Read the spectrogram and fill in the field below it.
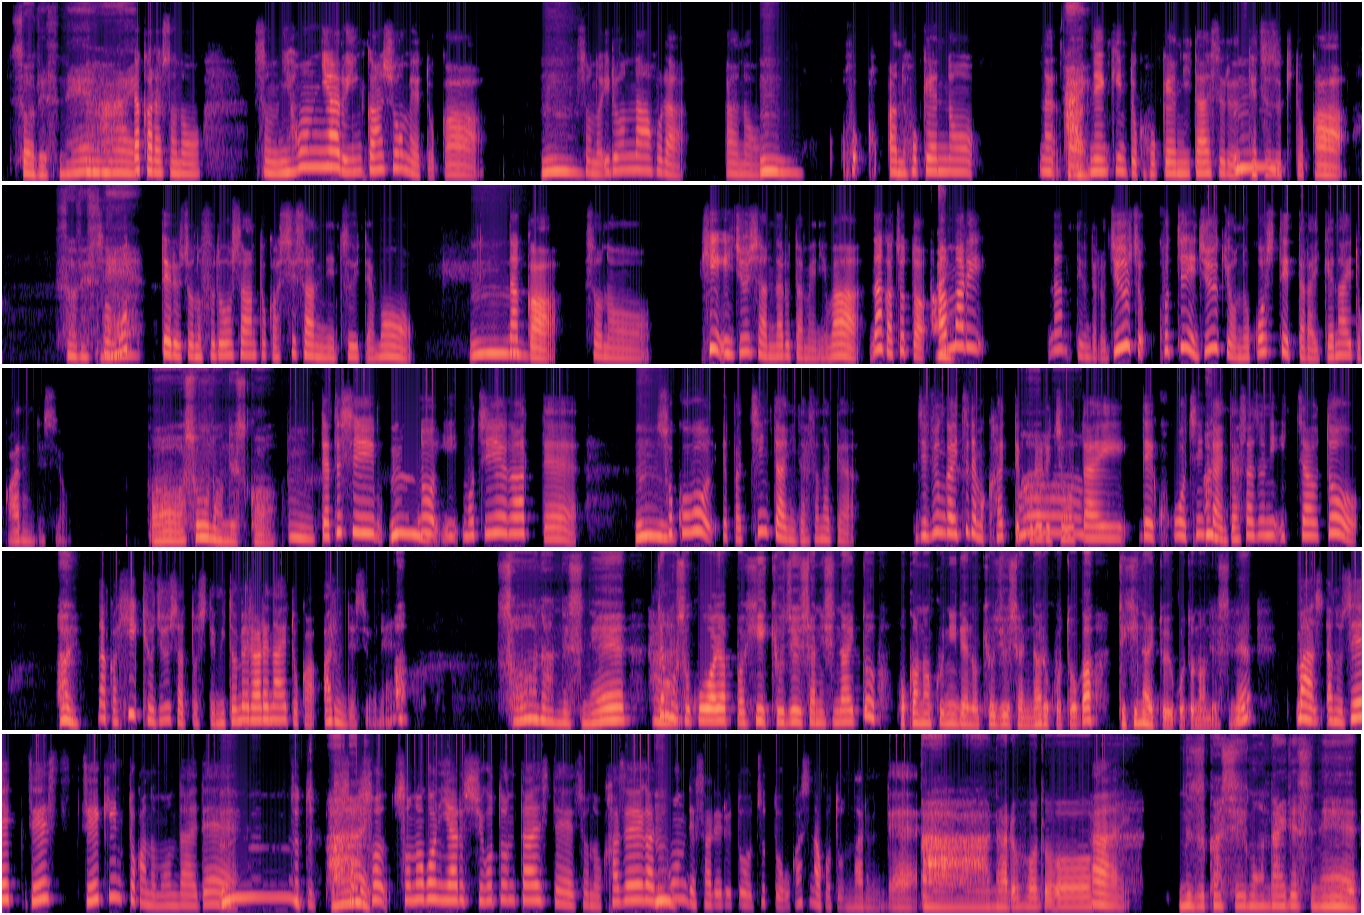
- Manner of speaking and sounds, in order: other background noise; static; distorted speech
- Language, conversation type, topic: Japanese, advice, 転職や引っ越しをきっかけに、生活をどのように再設計すればよいですか？
- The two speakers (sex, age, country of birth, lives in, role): female, 35-39, Japan, Japan, advisor; female, 50-54, Japan, Japan, user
